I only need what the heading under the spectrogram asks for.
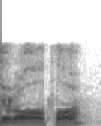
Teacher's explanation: اصل لو قلت لحضرتك صراطة يبقى انا ادلت الطاء بتاء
